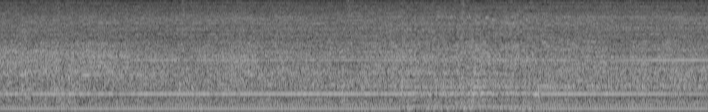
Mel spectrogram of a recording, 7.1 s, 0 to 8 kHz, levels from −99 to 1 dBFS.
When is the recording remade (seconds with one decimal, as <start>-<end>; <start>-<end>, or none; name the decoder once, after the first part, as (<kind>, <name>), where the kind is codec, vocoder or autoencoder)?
4.0-5.4 (vocoder, HiFi-GAN)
